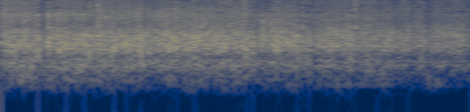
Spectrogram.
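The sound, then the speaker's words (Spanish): Audience applause as a tribute to murdered and disappeared women journalists at a women journalists' forum in a cultural centre: dense, steady clapping from many hands, continuous and even throughout. “Pedimos a quienes nos acompañan dar un minuto de aplausos como homenaje a todas las periodistas que han sido asesinadas y desaparecidas por su labor periodística.”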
